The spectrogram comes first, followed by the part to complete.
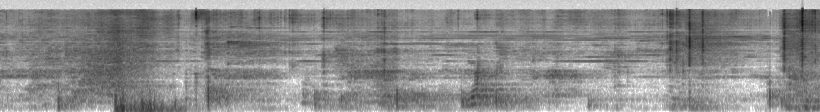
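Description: Faint, indistinct voices, with a dull thump about a second in and a couple of sharp clicks near the end.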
